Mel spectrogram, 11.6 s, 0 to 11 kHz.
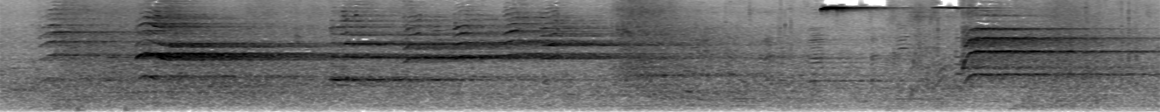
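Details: Aquarium belugas Hodoi, Taanya and Mirai in training at Port of Nagoya Public Aquarium, 14 September 2019: several long nasal harmonic tones, one upward-sliding, a thin high whistle near the end.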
